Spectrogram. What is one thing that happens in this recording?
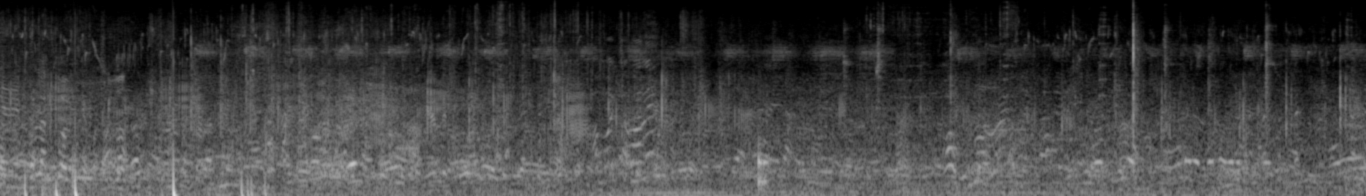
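Boys talk nearby outdoors.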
